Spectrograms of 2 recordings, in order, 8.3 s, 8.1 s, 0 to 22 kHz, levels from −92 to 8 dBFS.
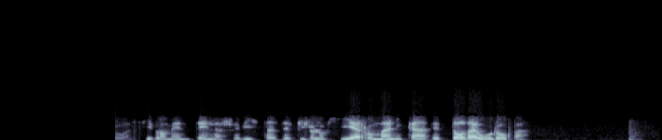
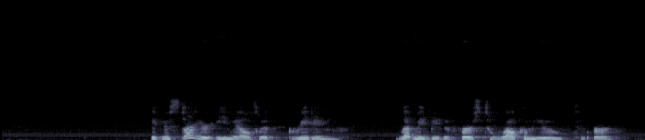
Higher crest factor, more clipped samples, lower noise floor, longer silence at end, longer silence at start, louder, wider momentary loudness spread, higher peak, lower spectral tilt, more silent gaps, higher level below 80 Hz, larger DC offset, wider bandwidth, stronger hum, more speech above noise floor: about the same, 22 dB vs 18 dB; neither; about the same, -80 dBFS vs -77 dBFS; first, 1.7 s vs 0.4 s; second, 1.45 s vs 1.9 s; first, -21 LUFS vs -31 LUFS; first, 15 LU vs 9 LU; first, -2 dBFS vs -14 dBFS; about the same, -9 dB/octave vs -9 dB/octave; neither; first, -60 dBFS vs -80 dBFS; neither; second, 3.9 kHz vs 6.2 kHz; neither; first, 59 dB vs 46 dB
